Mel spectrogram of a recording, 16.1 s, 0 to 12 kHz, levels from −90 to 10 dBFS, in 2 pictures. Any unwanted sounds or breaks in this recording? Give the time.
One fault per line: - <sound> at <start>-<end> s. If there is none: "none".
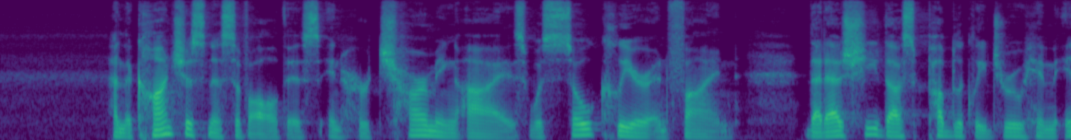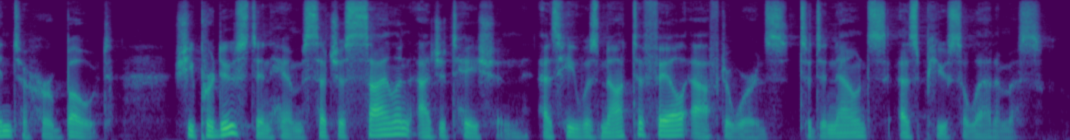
none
